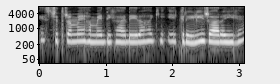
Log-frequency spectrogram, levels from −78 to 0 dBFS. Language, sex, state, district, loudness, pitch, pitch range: Hindi, female, Bihar, Gopalganj, -16 LUFS, 270 Hz, 255-280 Hz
